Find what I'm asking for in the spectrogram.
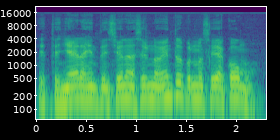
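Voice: mid-range voice, fairly even intonation, racing, a little mellow. Club member on the radio, clean voice, kinda hesitant, lots of "eh". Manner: hesitant, with fillers. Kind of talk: casual radio interview.

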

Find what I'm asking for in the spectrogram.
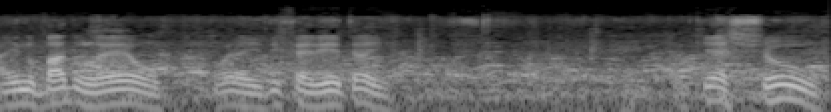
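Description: A man's voice: medium pitch, a little slow, very noisy. A man with a Northeastern Brazilian accent hosting an informal vlog at a livestock fair, talking in short exclamatory catchphrases. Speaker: vlog host. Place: outdoor animal fair yard. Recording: outdoor fair with loud crowd chatter. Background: loud crowd.

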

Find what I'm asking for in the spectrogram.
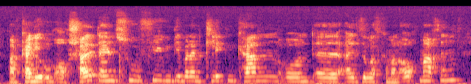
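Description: A man with a notably high voice talks through a tutorial in an informal, think-aloud way. He sounds like he is in a reverberant room, with some light noise behind him. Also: fast talker. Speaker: tutorial host. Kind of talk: casual screen-recorded tutorial commentary. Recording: roomy echo with background noise.

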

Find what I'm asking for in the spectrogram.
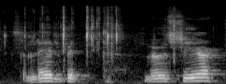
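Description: A man in his forties with a cold, chatting casually in a low-key, halting way as he hosts a hobby unboxing vlog. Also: steady tone. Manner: halting, low-key, short clipped phrases. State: has a cold. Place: small room at home, indoors, on a couch. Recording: clear background noise, handling clicks.

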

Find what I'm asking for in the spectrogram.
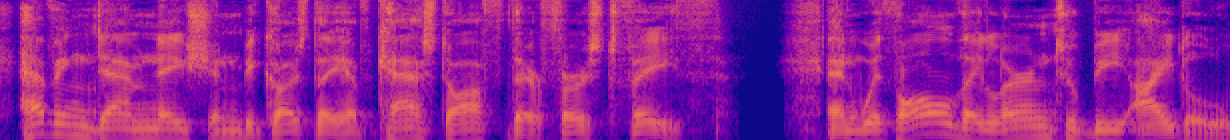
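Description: A man with a fairly low voice reads scripture aloud as a narrator. His phrasing is formal and solemn, yet the pitch moves widely within each measured line. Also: darkish tone. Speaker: Bible narrator. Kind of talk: non-dramatized scripture reading.

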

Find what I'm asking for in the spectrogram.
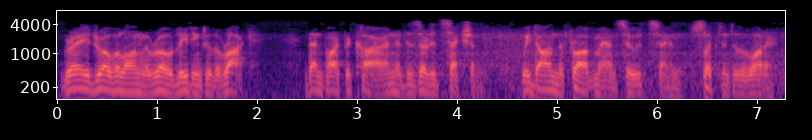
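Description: A world-weary private eye in a vintage radio drama. His voice is extremely low and his narration is clipped noir. The recording is narrow and faintly noisy. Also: fairly even intonation, brisk. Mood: tense, hushed. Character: hard-boiled, world-weary male private investigator. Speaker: actor narrating as detective. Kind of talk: 1960s radio detective drama acting.

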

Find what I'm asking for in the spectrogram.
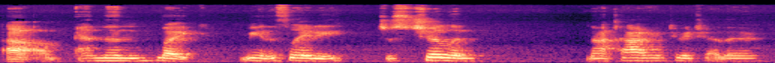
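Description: A young woman, co-hosting a podcast and telling stories in an animated, casual way. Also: low voice, moderate pace, slight background noise. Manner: animated storytelling, many asides. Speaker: podcast co-host. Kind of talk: casual chat. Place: living room couch, indoors. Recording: echoey room.

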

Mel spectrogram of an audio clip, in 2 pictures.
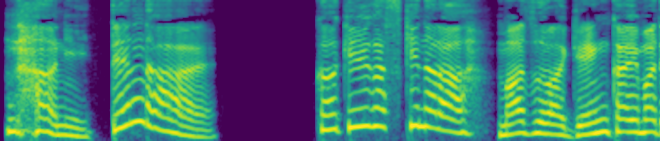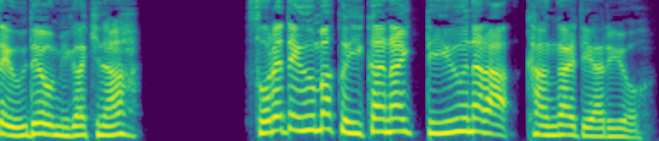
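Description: Bold teasing fire-goddess warrior lady, big-sister swagger, bouncy pitch, dry studio sound. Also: animated, normal speed, a bit bright, no echo. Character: brash motherly fire-goddess warrior woman. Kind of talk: studio game dialogue.

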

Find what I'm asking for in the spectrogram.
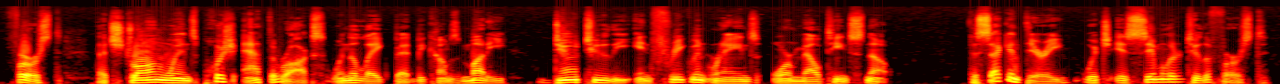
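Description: A man reading a scripted voice-over in a formal, measured, explanatory way. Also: low-pitched, gravelly, darkish tone, no echo. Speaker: channel narrator.

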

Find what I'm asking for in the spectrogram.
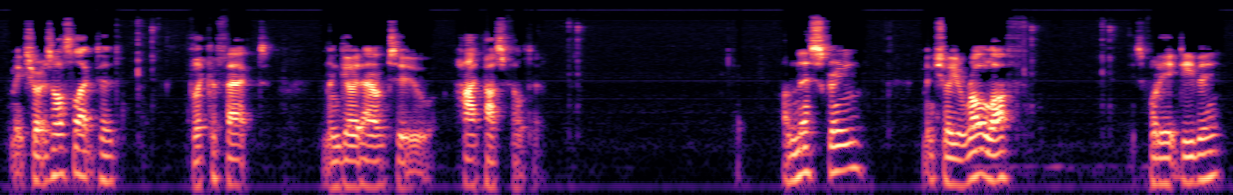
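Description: Creaky-voiced man giving a tutorial. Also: medium pitch, highs cut off. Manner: step-by-step instructional. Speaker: tutorial host. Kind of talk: casual screen-recorded software tutorial.

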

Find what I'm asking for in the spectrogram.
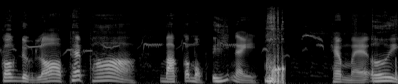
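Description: A man's voice: fairly high pitch, big pitch swings, unhurried, fairly bright tone, slight background noise. A man playing a jolly, easygoing big daddy pig in a children's cartoon dub, hearty and fatherly. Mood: cheerful, confident. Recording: music behind the voice.

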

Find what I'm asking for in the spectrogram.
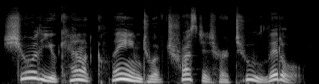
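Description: Man acting proud younger-sister pony princess, storybook reading, formal, emphatic, mellow, very varied intonation. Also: high-pitched, big pitch swings, normal speed, slightly rough, no echo, clean studio sound, voice pushed up, full character voice. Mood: scornful, emphatic.

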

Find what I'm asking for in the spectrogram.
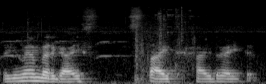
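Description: A woman, non-native English speaker, playing a co-op game and speaking haltingly while searching for words. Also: extremely low pitch, fairly even intonation, warm tone, a little hiss or hum, low-quality recording. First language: not English. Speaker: co-op player. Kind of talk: casual gaming voice chat.

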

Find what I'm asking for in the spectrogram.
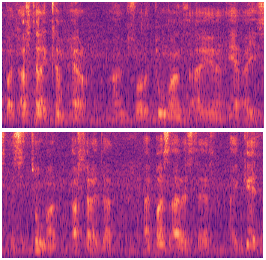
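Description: A man in his thirties with a Saudi Arabian accent, a former student answering interview questions in halting English with frequent restarts, recorded in a computer lab. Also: medium pitch. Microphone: far camera mic. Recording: distant camera mic, air conditioning hum.

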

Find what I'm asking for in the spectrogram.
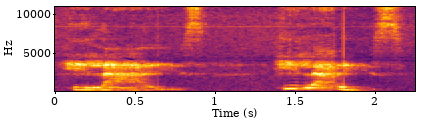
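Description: Hissing, menacing villain, high and cold; woman reader doing the voice, slow delivery, faint hiss on the recording. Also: wildly swooping pitch, full character voice. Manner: slow, menacing, shrieks commands. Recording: echoey room, distant mic, faint hiss.

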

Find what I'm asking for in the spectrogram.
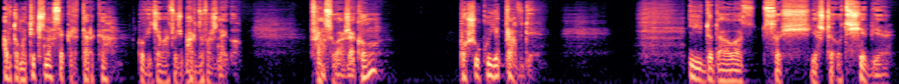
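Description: A man's voice: rumbling low, expressive, slow pace, long pauses, a bit bright, breathy edge, full character voice. An actor playing a whimsical, lovestruck man in a radio play, narrating with playful, theatrical asides. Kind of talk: radio drama acting.

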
